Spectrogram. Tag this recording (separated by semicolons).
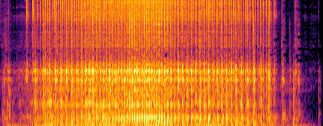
cuckoo-clock; windup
